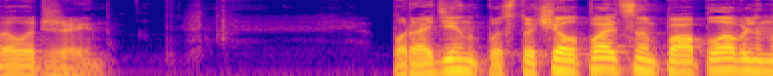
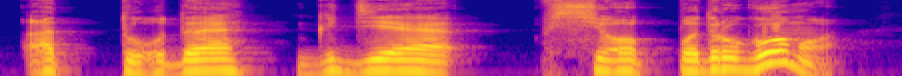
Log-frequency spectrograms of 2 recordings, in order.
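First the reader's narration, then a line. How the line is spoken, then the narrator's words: Slow question. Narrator (Russian): медленно спросил Пародин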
